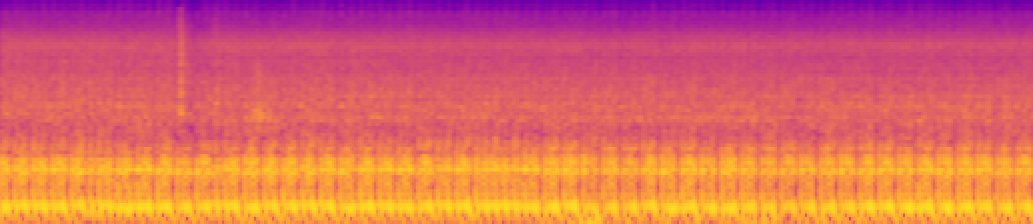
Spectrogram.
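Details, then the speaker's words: Aprilia Caponord V-twin, cold start with ECU connected via app, after idle problems: steady, even idle with constant loping beat, no hunting or misfire; normal cold idle. "Right, sounds good."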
